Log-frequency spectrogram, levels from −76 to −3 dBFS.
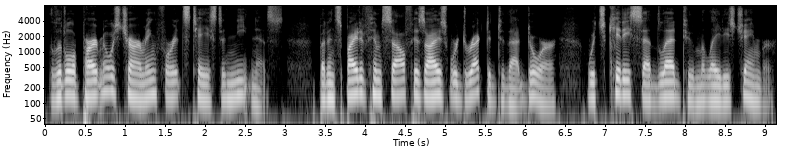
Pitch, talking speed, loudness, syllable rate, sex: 125 Hz, 190 wpm, -20 LUFS, 5.4 syllables/s, male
